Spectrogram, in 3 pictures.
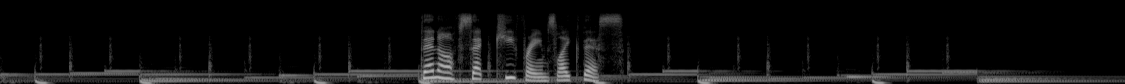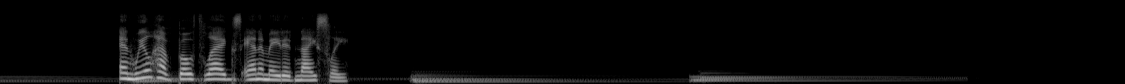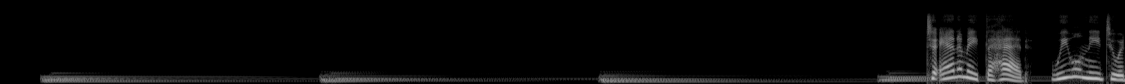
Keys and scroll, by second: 2.5 ctrl+s, 8.6 ctrl+s, 9.2 space, 28.8 space, 31.2 ctrl+a.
